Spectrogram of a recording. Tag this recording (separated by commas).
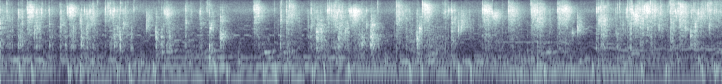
popping popcorn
